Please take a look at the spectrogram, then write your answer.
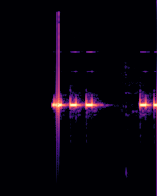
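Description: A workout timer alarm sounds a sequence of short, pure electronic beeps, with one strong chirp followed by a quick rhythmic run of repeated tones, clear and isolated in silence.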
